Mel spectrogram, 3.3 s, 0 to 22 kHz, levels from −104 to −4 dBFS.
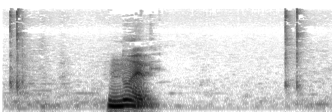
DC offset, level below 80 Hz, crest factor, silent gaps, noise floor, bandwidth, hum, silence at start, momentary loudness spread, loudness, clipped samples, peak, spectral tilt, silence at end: under 0.1%; -60 dBFS; 16 dB; none; -71 dBFS; 17 kHz; none; 0.15 s; 24 LU; -13 LUFS; under 0.1%; -2 dBFS; -7.5 dB/octave; 1.8 s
